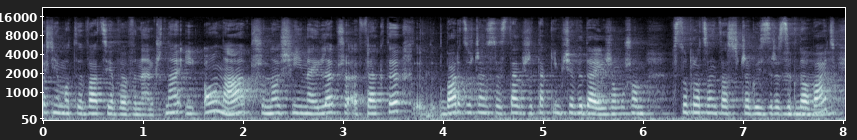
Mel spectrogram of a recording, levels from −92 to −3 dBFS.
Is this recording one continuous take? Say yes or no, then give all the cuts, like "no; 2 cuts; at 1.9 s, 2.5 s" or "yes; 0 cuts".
no; 1 cut; at 3.8 s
